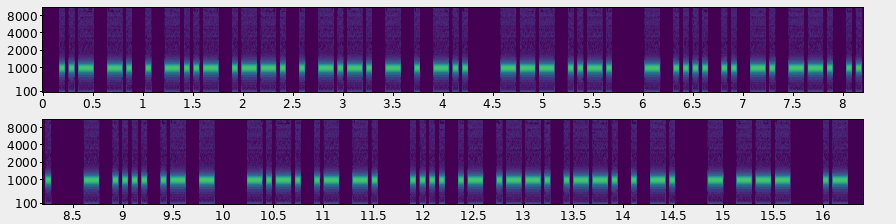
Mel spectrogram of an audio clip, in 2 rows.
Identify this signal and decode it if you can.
Morse code, heard as a keyed tone, about 25 wpm, 1000 Hz. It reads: UNEXPECTED OF THINGS THAT CAN HAPPEN TO A
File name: qotdfiles / 25wpm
